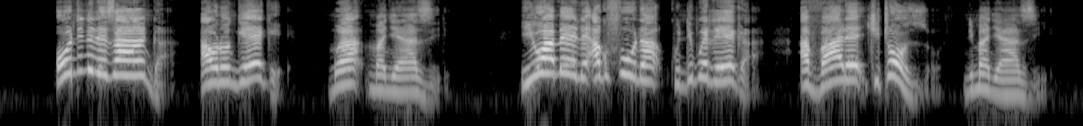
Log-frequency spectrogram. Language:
Nyanja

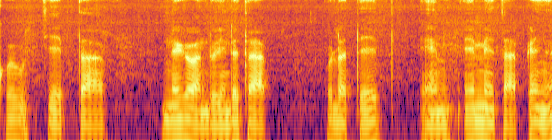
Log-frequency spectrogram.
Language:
Kalenjin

